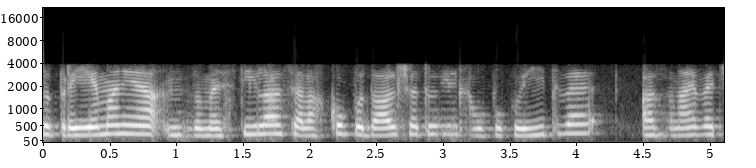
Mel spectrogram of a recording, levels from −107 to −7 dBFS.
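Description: Speech over a narrowband AMR phone line, with lost AMR speech frames at 1.00–1.13 s, 2.92–3.28 s and 4.62–4.79 s. The decoder covers each gap by stretching the last good sound with falling level, so you hear short smeared warbles. The middle one stutters on and off across the stretch.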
